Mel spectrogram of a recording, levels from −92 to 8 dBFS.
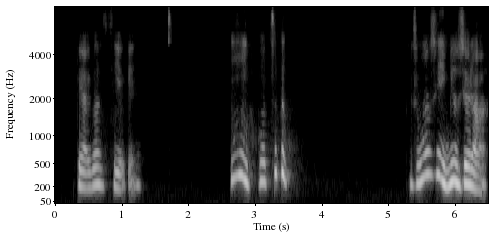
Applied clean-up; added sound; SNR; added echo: neural mask model DeepFilterNet 3.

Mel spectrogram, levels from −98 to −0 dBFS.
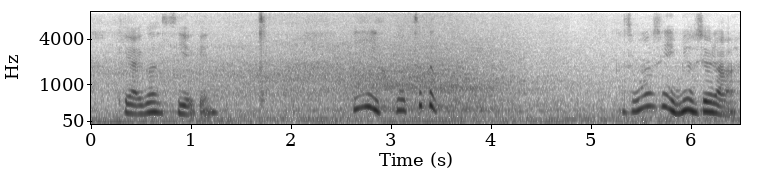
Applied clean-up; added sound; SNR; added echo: none; Engine / Car; 15 dB; reverberation time 1.6 s.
